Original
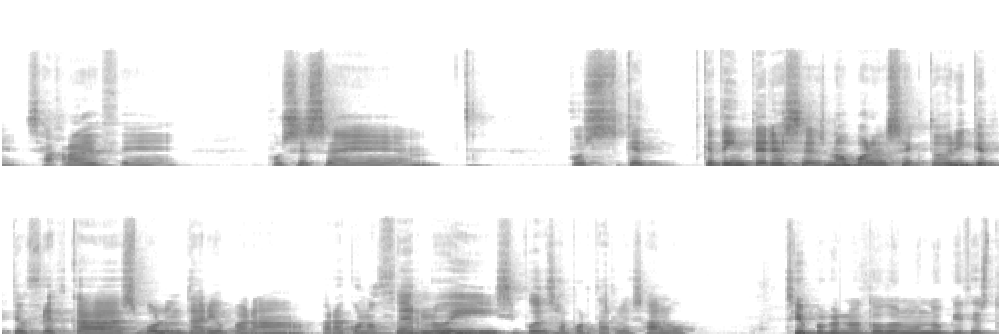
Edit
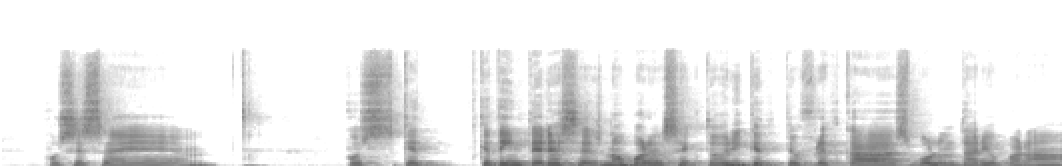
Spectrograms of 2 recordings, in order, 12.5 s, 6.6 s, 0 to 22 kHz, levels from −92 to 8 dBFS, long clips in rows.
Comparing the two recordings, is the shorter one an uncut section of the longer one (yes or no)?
yes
